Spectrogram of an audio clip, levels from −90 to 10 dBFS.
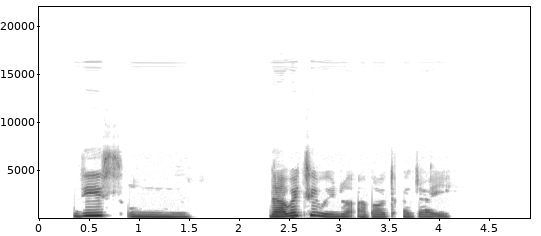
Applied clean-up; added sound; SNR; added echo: none; none; none; none.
